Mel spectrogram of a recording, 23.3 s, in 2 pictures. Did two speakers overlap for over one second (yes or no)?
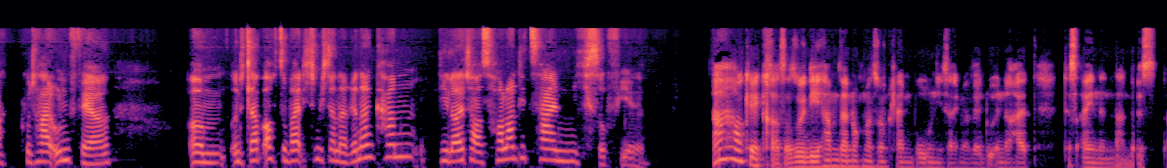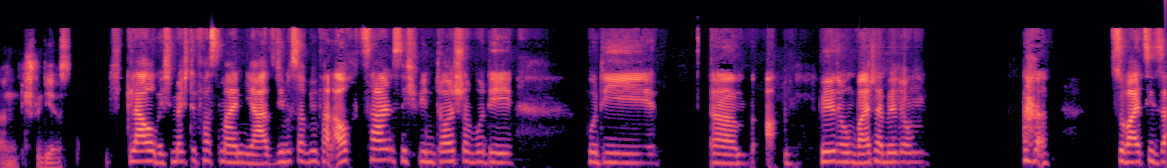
no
